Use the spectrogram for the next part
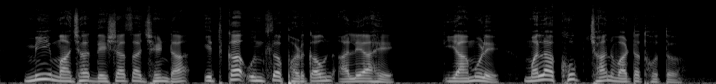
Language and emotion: Marathi, neutral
